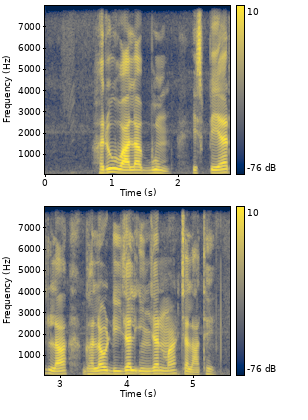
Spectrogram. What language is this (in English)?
Chhattisgarhi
